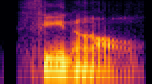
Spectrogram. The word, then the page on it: phenol: American English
